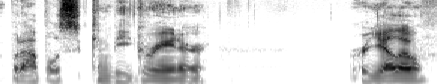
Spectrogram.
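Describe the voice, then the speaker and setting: A man's voice: low-pitched, monotone, normal speed, a little mellow, no echo, clean studio sound. A young man vlogging from inside a car, musing aloud in a loose, rambling way with frequent restarts, recorded on a phone camera. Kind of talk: casual rambling vlog.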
